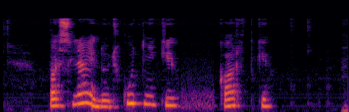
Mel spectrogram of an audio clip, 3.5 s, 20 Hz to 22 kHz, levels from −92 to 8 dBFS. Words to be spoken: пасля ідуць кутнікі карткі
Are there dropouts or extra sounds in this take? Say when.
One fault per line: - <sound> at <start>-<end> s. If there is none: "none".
none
